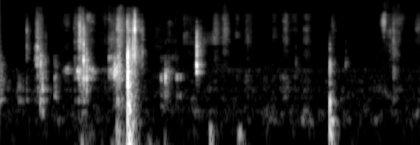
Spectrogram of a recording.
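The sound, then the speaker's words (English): Hand writing of answers onto paper during a trivia game: quiet scratchy pen strokes come in short irregular bursts, with a few louder scrapes among them and pauses in between. “I'm writing all four options down right now, just so I can like put it up.”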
